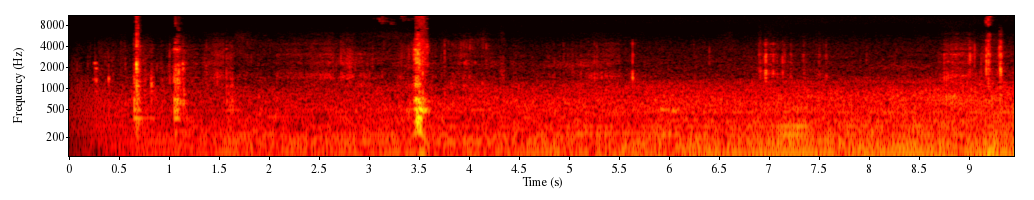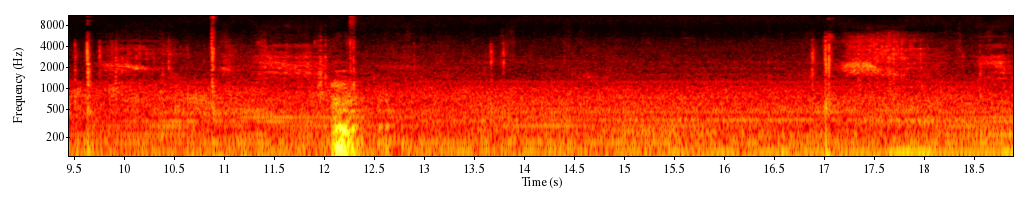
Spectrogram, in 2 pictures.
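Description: Steady low hum of a boat motor that slowly grows louder, with scattered small clicks and knocks and one louder thump about twelve seconds in.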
